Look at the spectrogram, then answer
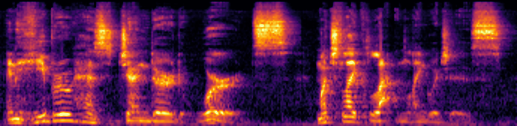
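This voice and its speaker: A man whose first language is Portuguese, calmly explaining tarot in a measured, soft-spoken way. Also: low-pitched. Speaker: tarot teacher. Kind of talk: calm explanatory lecture.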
